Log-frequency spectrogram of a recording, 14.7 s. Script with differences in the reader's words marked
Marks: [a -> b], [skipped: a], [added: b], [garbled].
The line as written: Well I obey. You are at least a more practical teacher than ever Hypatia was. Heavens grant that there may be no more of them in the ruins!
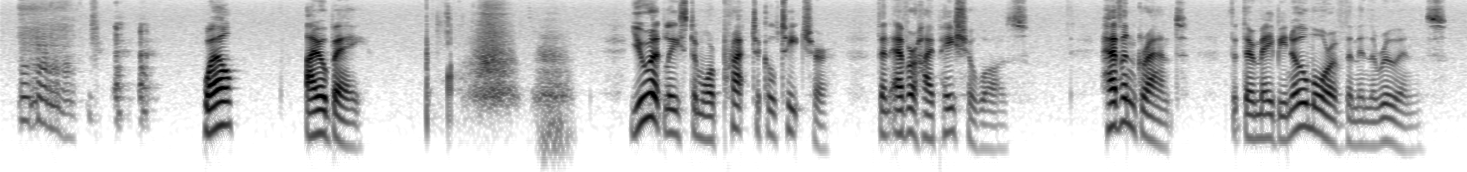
Well I obey. You are at least a more practical teacher than ever Hypatia was. [Heavens -> Heaven] grant that there may be no more of them in the ruins!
